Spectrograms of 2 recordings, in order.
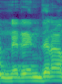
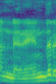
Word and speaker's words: नरेंद्र: है ना इसको प्रोनाउंस यह ना नरेंद्र है ना नरेंद्र है यह नरेंद्र हल्का सा बहाल दुनिया के अमीर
